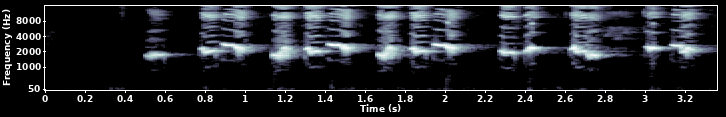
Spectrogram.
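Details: Yellow-vented bulbul (trucuk) singing with imitated kutilang phrases, used as tutor song for training birds; clear bubbly, slurred notes in quick pairs, about ten short phrases in three seconds, each rising then dropping, no background noise.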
